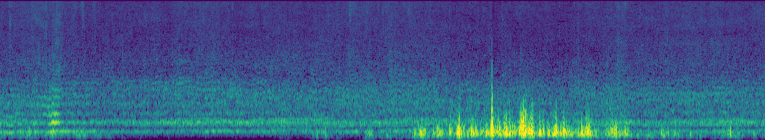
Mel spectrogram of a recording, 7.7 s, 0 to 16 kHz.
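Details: Spring pollen foragers, honey bees at a Warre hive entrance on April 12th; soft background hum for four seconds, then loud, wavering close buzzing of bees passing near for the remaining few seconds.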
